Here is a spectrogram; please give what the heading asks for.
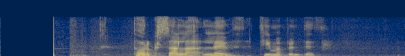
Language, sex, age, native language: Icelandic, female, 50-59, Icelandic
